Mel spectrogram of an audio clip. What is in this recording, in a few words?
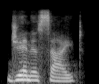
"genocide", Indian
